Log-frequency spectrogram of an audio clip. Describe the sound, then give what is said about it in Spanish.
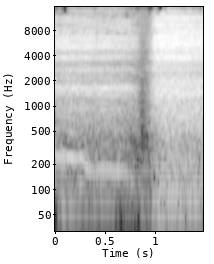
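A stage hypnotist demonstrates strong, slow, deep breathing: a loud breath drawn in slowly and deeply, a brief pause, then a strong airy exhale, with no one speaking. “Y entonces salgo yo al escenario y les pido: quienes quieran ser hipnotizados, escuchen su respiración. Aprendan a respirar. Hagan esto.”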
